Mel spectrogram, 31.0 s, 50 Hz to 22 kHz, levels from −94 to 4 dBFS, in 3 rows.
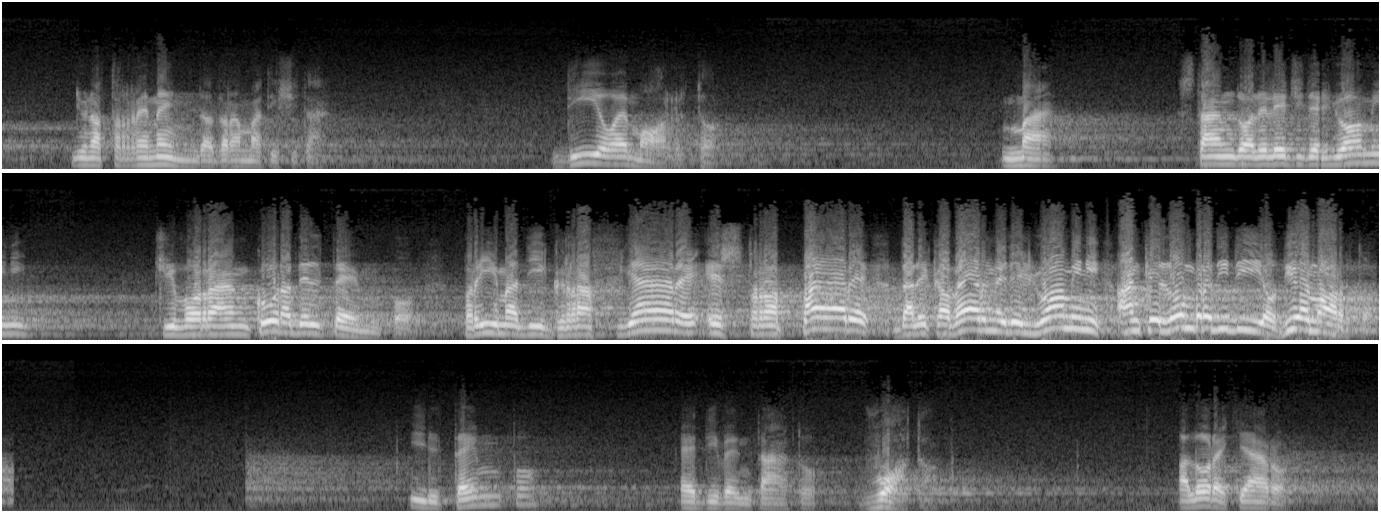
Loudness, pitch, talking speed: -14 LUFS, 160 Hz, 80 wpm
